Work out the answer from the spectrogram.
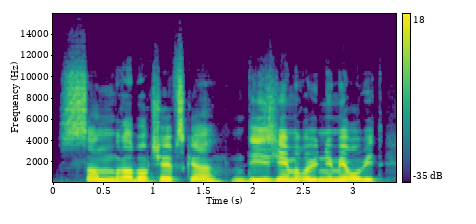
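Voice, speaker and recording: An actor playing a composed, methodical police detective in a 1960s French radio serial, with a measured, probing manner. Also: male voice, on the low side, fairly bright tone, smooth. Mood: businesslike, pensive.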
